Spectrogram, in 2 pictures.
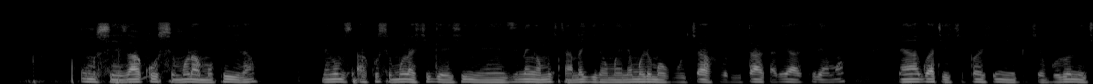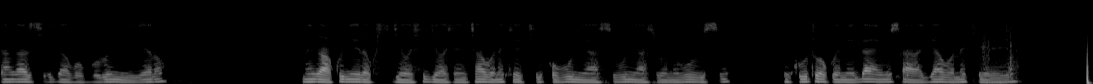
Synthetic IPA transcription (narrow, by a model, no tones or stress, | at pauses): omuseːzakusimulamupiːɾa | neŋɡakusimulaciɡeleciɲiɾeːnzineŋɡamuci̥taːndaɟiɾomwenemulimoβucafulitakalijakiɾemu | nejaɡwaːtecipalociɲipi̥cebulunicaːŋɡaːziciɾiɡaːbwebulunijelo̞ | ne̞ŋɡaːkuɲeiɾaku̥ciɟeβaciɟeβacencaβone̞kecikoβuɲaːsiβuɲaːsiβweneβuβisi | nikutwokwenedajemisaːlaɟaːβo̞ne̞kʰeɾejo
